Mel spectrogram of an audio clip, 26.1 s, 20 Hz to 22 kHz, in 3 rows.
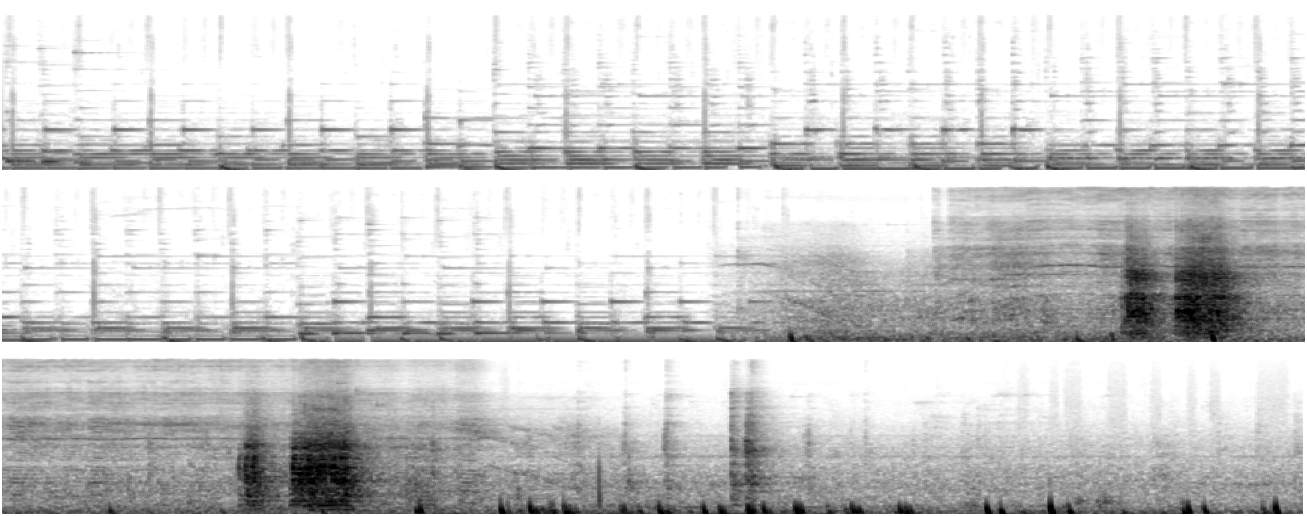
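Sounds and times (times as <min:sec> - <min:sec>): background music: 0:00.0 - 0:20.8
loud bursts of noise: 0:14.9 - 0:21.3.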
